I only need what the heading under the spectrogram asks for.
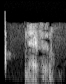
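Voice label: Police Patrol (Dispatch)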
